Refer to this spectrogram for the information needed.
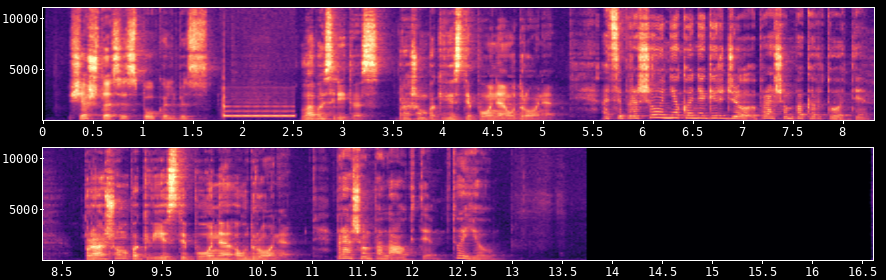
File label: Dialog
